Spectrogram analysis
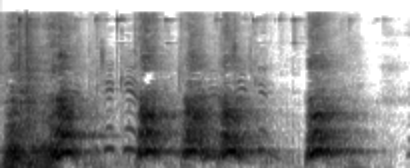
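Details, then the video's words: Great Dane objecting to a measuring tape barks four or five times in rapid succession, deep and forceful, about two barks per second, with slight voice overlap at the start. "Great Dane doesn't like measuring tape!"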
